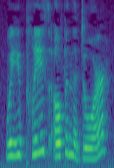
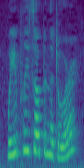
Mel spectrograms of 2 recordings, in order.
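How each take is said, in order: First: It sounds annoyed and irritated. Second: It sounds polite and friendly.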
